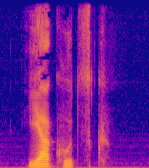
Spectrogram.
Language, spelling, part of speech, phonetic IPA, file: Polish, Jakuck, proper noun, [ˈjakut͡sk], Pl-Jakuck.ogg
